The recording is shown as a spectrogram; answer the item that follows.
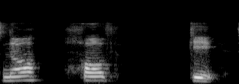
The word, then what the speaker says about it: Snochowski: The C is silent, so it's Snochowski.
